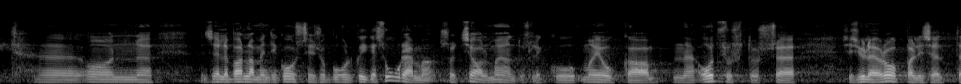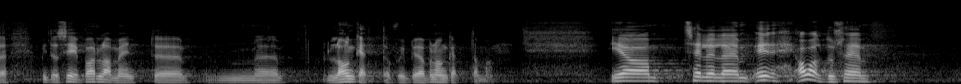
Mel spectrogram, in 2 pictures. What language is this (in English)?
Estonian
